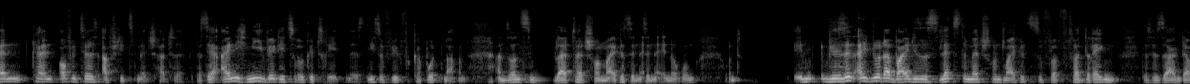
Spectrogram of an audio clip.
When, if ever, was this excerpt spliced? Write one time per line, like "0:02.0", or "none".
0:01.9
0:03.7
0:06.4
0:10.0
